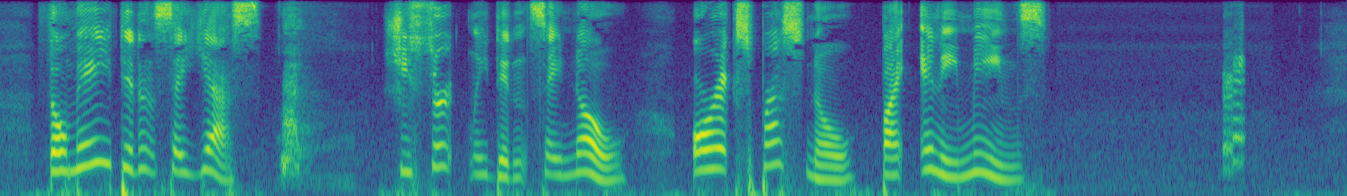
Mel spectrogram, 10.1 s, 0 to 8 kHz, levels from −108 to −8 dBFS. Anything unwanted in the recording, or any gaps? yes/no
yes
